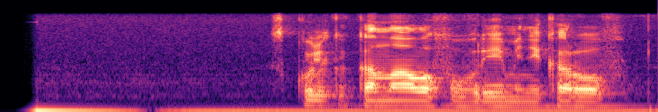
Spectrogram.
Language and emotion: Russian, neutral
